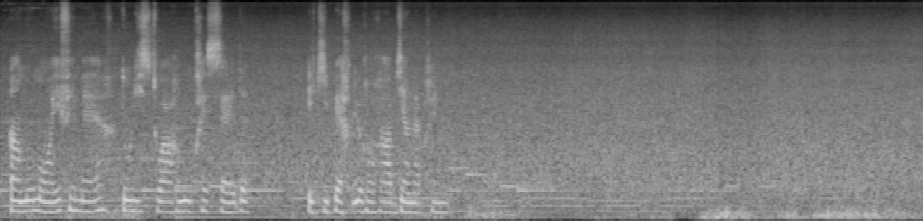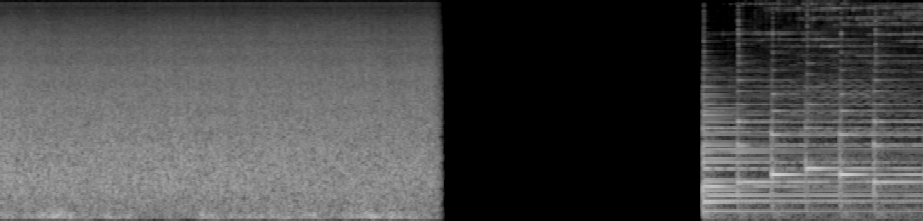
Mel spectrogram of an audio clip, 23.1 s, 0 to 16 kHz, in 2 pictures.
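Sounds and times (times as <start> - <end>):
river water rushing over stones: 0.0 - 17.0.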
